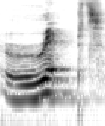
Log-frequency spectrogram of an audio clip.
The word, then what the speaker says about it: ripped: wears ripped jeans so ripped try to do a long R and a very short I before the unvoiced P Ri so it comes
